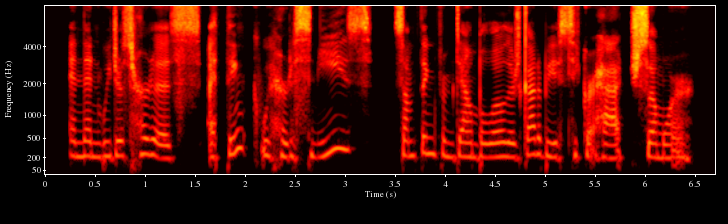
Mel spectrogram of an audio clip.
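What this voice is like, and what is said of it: Whispering. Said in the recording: “So that was my whisper.”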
